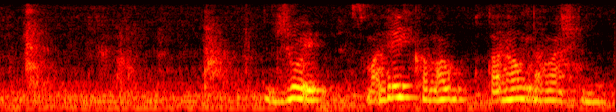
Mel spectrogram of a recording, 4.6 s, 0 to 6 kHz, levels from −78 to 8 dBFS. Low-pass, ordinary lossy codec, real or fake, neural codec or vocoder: 5.4 kHz; AAC, 32 kbps; fake; codec, 16 kHz, 16 kbps, FunCodec, trained on LibriTTS, 50 frames a second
